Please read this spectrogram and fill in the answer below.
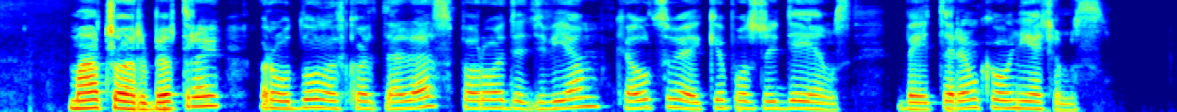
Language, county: Lithuanian, Vilnius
